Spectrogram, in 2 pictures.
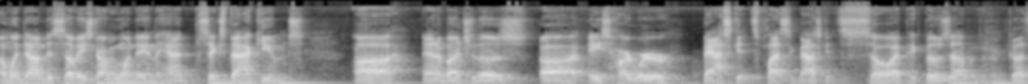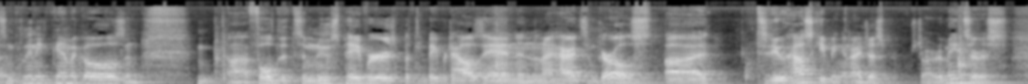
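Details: Adult man with Friedreich's ataxia, a degenerative neurologic disease that he says slurs his speech and impairs swallowing. Finding: ataxic dysarthria.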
